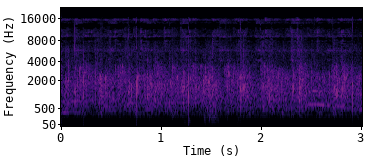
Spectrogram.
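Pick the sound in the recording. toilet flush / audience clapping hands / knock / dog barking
audience clapping hands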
